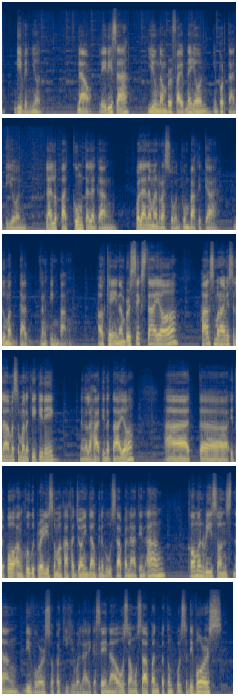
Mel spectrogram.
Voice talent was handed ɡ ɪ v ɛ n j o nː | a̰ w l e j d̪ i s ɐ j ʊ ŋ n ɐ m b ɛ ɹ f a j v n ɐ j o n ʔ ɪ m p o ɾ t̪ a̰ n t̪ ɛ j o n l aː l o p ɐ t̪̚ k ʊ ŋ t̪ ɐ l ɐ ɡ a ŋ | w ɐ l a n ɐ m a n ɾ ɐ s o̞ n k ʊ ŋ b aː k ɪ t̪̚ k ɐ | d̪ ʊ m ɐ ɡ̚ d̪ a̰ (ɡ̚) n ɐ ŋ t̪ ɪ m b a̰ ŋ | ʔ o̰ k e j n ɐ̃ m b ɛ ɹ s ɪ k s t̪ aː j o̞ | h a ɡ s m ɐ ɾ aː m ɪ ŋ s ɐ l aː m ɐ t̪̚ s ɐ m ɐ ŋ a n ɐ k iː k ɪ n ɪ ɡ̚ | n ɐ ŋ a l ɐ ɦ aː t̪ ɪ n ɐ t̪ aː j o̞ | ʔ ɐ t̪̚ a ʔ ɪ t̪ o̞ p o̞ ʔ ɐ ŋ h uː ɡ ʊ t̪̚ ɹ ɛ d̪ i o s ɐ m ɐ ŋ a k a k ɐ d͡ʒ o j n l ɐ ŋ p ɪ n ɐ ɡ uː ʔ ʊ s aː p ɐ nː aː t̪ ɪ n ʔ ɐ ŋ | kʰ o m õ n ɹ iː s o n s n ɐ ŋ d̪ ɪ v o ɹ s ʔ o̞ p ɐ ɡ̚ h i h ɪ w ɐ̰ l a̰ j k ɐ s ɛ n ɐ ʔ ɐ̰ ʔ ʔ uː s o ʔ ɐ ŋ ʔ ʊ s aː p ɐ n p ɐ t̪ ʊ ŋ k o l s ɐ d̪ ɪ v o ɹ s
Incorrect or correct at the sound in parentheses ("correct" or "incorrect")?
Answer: correct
